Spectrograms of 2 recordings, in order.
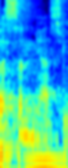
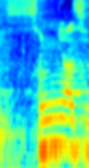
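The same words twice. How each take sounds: First: Said in the usual way. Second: संन्यासी with ng, "sangyasi"; mispronounced संन्यासी. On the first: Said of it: "सन्यासी होगा". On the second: Shown as a demonstration. Teacher showing the wrong form, संन्यासी as "sangyasi". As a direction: put an ng sound before the y. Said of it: "संन्यासी नहीं होगा".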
